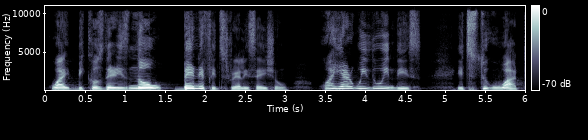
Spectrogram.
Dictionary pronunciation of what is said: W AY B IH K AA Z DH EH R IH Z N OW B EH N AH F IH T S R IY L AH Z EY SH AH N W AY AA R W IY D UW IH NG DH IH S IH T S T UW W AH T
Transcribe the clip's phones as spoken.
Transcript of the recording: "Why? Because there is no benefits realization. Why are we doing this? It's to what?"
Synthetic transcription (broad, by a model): W AY B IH K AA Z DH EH R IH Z N OW B EH N AH F IH T S R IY L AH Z EY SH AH N W AY AA R W IY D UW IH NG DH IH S IH T S T UW W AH T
